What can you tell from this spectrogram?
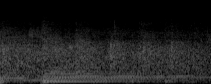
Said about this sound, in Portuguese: Vamos aplaudir o Senhor, queridos. Glória a Deus.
